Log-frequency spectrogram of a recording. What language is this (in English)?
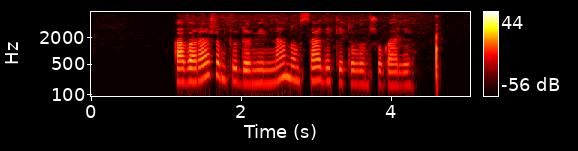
Mari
